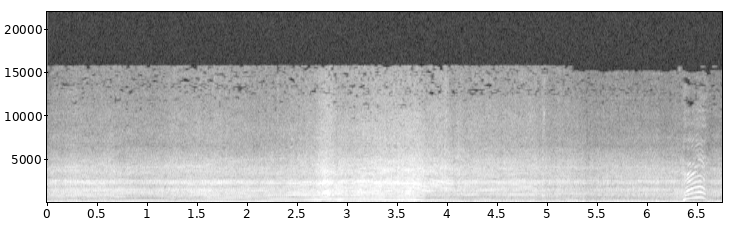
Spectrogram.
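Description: Engine of a 2017 Kawasaki Z900 motorcycle on a ride, a steady droning exhaust note that swells as revs rise, holds, then eases back, close and loud throughout, with a short sharp rev at the end.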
